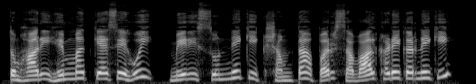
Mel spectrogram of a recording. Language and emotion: Hindi, angry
